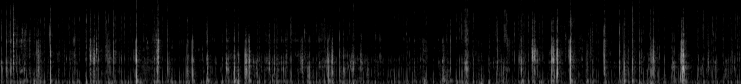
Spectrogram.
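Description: A liquid-filled blue plastic glitter water bottle, held diagonally near the mic, is tapped and scratched with long nails. Dense, quick, crunchy taps and scratchy rasps overlap continuously, each dying away at once with no ring. The sound is a steady, crisp patter of close, dry clicks.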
